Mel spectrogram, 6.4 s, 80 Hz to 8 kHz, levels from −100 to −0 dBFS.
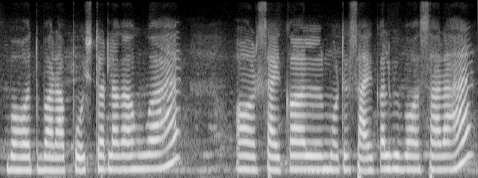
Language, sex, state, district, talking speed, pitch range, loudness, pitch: Hindi, female, Bihar, West Champaran, 120 wpm, 220-230 Hz, -14 LUFS, 225 Hz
